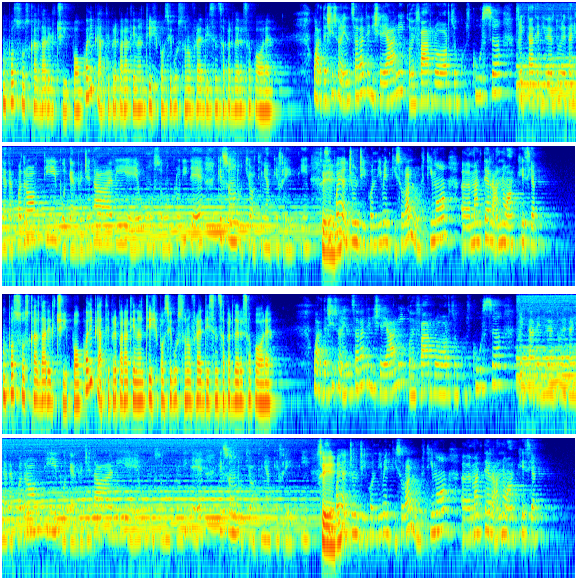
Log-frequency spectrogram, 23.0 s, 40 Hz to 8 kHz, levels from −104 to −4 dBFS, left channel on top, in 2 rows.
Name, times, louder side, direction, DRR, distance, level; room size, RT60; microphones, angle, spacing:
voice 1, 0.0-5.4 17.8-18.3, right 5 dB, 75° right, 0.4 m, -31 dB
voice 2, 6.0-22.1, left 2 dB, 80° left, 1.0 m, -36 dB
sound 1, 10.3-18.6, right 1 dB, 55° right, 1.0 m, -37 dB
22.0 x 9.9 x 2.6 m
head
